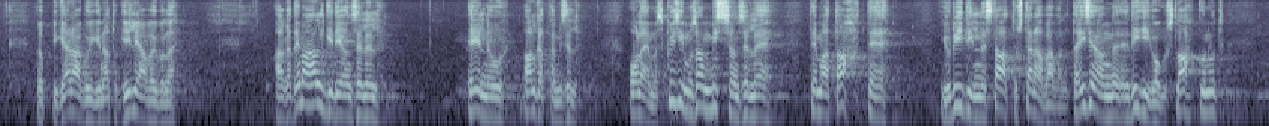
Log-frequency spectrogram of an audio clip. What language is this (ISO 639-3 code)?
est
